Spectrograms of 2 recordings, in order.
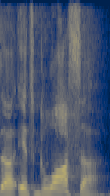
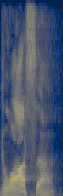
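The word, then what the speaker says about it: γλῶσσα: Now that phrase, other tongues, in the Greek, it's glossa. That's how you pronounce it in the Greek, glossa.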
